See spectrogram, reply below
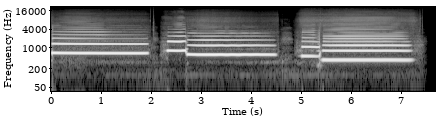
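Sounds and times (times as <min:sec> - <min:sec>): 
soprano saxophone: 0:00.0 - 0:07.5.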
